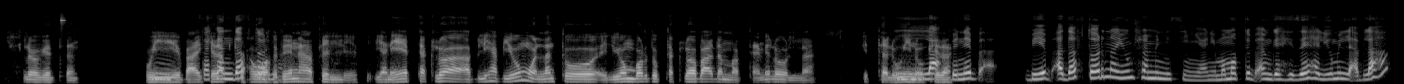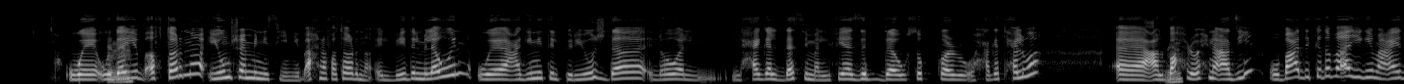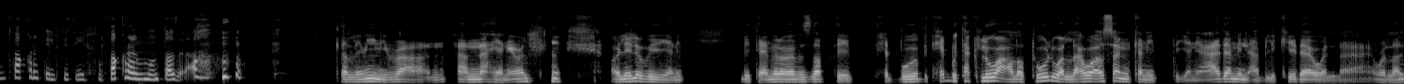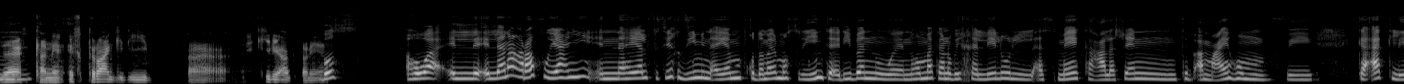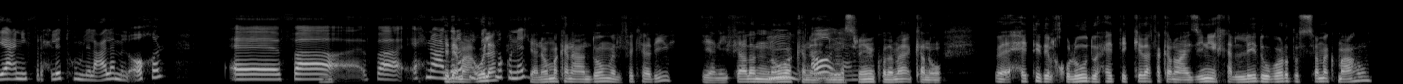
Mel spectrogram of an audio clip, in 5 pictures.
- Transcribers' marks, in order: other background noise; tapping; in French: "البريوش"; chuckle; laughing while speaking: "قول"
- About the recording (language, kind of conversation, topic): Arabic, podcast, احكيلي عن يوم مميز قضيته مع عيلتك؟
